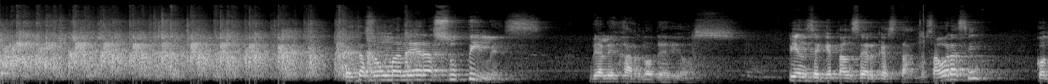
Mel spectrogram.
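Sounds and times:
audience clapping loudly: 0.0 - 4.3
speech: 3.6 - 5.3, 5.9 - 7.2, 7.9 - 10.4.

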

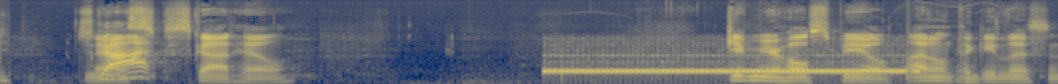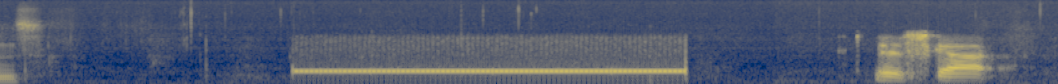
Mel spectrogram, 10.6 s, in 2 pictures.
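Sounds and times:
speech: 0.4 - 1.6, 3.6 - 5.6, 9.6 - 10.4
telephone dial tone while placing call: 2.7 - 4.6, 6.8 - 8.8.

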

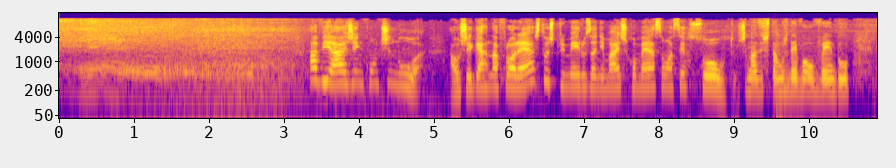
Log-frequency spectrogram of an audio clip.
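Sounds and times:
chainsaw cutting a fallen tree: 0.0 - 3.4
speech: 3.4 - 10.9.

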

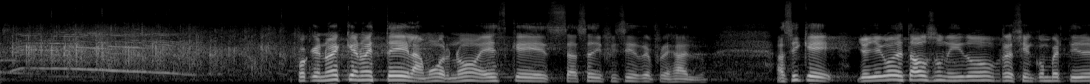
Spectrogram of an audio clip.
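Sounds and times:
audience applause: 0.0 - 3.2
speech: 3.0 - 10.8.

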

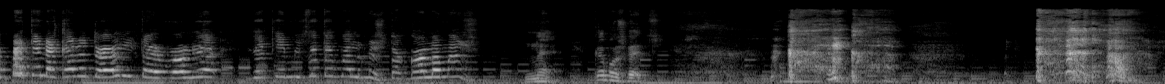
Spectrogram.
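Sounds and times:
speech: 0.7 - 7.0, 7.7 - 8.8
man coughing after choking while imitating a voice: 7.7 - 9.1, 10.4 - 11.6.

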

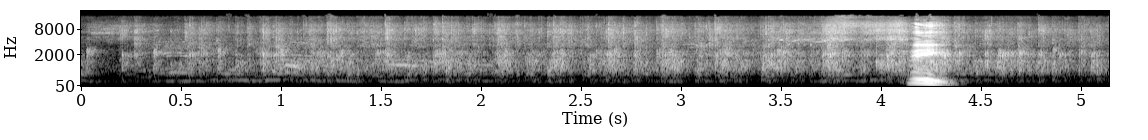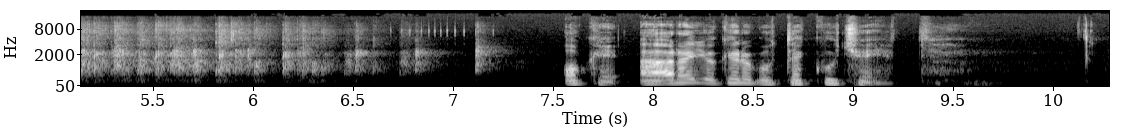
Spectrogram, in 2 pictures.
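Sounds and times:
audience applauding loudly: 0.0 - 7.2
speech: 4.1 - 4.4, 7.7 - 9.5.

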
